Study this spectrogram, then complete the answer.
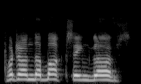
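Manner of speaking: high, loud teacher's command; acted shout from the priest; barked order. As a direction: imitate a fired-up boxing coach. Teacher orders boy to glove up.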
